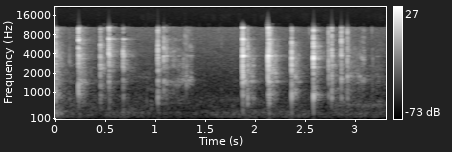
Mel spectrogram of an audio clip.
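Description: A spoon mixes Japanese mayo aioli sauce for shawarma, a run of sharp clinks and scrapes in irregular bursts with brief pauses, close and clear.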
